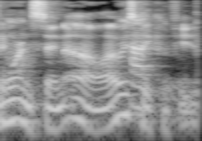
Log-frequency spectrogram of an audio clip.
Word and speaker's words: Mortensen: Mortenstein. Is that how you say it? Oh, yeah, that is right. I was just pronouncing the way it was spelled. It's Mornstein, right? No, it's Mornstein.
